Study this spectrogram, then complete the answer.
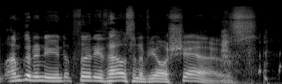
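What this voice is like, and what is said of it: Put-on butler-like accent. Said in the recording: “That's not the accent he has in this movie... I don't know why I made him Jeeves.”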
